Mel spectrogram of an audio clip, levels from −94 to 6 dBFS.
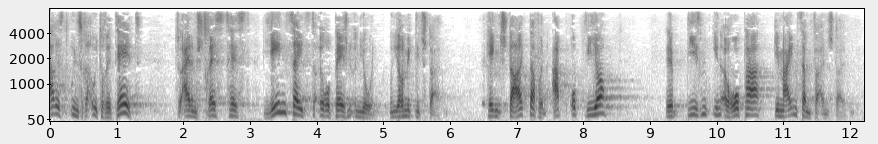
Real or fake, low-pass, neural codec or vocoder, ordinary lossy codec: real; 7.2 kHz; none; none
